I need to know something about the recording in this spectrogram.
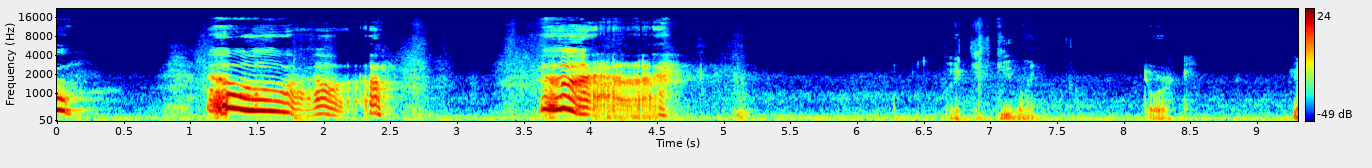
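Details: Siberian husky indoors vocalizing to demand its owner get out of bed, giving two wavering, yodel-like bursts that bend up and down in pitch, followed by quieter scattered sounds and faint human voice.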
